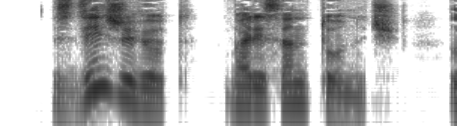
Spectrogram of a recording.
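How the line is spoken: Affectionate question. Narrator (Russian): ласково спросила Поленька

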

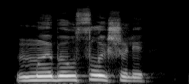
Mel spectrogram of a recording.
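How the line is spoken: Through clenched teeth. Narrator (Russian): процедил принц

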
